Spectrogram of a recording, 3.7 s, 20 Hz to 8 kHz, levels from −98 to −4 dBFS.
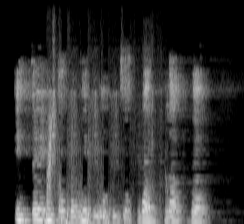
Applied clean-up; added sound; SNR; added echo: neural mask model DeepFilterNet 3.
